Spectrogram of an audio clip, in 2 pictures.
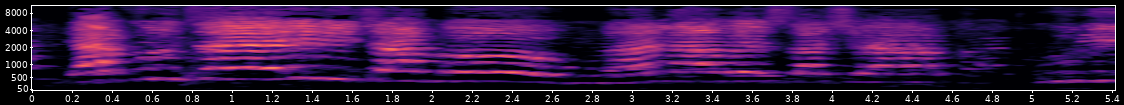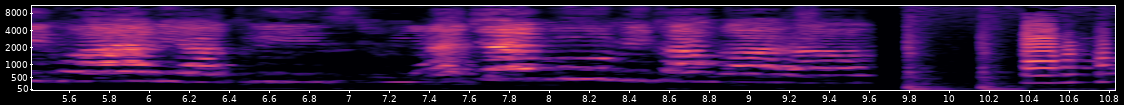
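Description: Group of children singing a song together, in phrases a second or two long with short breaks between them. Near the end the singing cuts off abruptly and swing-style music with brass comes in.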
